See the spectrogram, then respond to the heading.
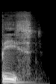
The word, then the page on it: beast: British English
